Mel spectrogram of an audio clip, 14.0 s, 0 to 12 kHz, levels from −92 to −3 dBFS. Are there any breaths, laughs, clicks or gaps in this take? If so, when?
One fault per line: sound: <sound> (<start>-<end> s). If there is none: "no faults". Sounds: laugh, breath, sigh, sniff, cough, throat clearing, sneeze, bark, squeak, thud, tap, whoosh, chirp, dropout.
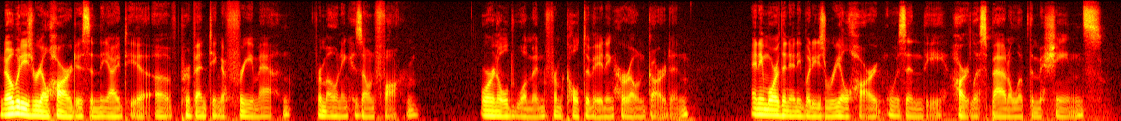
no faults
